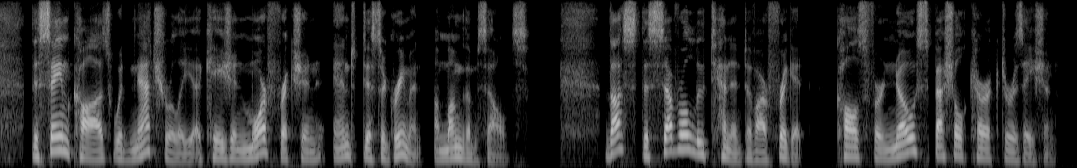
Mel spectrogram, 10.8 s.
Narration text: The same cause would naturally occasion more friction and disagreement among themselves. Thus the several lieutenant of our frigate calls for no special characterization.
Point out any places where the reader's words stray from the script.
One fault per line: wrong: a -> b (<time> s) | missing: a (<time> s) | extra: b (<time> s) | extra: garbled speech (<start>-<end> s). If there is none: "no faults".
no faults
